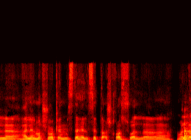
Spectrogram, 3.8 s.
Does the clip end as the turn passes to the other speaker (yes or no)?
yes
